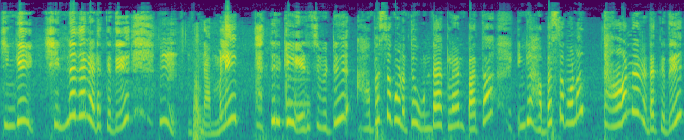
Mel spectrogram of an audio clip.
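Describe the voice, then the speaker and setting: A woman voicing a scheming middle-aged aunt in a cartoon who plots against a wedding, with gleeful, giggling talk. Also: brisk. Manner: gleeful, giggling, high-pitched. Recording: steady background hiss.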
